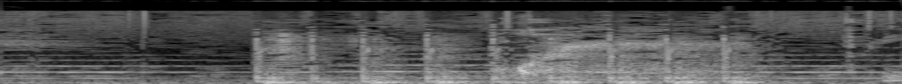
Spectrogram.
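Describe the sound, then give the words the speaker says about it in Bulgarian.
A hammer knocks a nail into a hard wall with about seven sharp taps in a fairly steady rhythm, each blow landing with a dull thud. Nobody speaks. “Ако съм улучила пирона в тухла, ще се изкриви.”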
